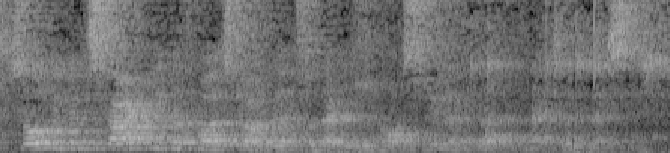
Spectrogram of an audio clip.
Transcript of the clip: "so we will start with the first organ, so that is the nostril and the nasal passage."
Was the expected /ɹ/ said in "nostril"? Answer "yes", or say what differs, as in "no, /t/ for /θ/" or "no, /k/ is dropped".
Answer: no, /ɹ/ is dropped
